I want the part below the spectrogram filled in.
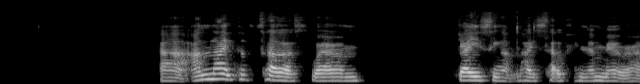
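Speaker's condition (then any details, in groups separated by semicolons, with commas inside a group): Muscular dystrophy; progressive muscle wasting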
